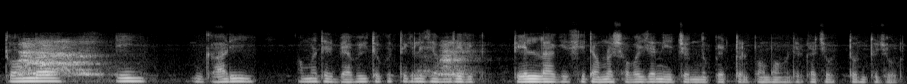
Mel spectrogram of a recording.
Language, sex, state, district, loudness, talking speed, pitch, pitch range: Bengali, male, West Bengal, Jhargram, -21 LUFS, 150 wpm, 125 Hz, 115-135 Hz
